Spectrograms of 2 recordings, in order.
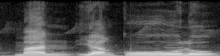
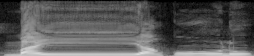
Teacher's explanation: memasukkan suara nun sukun kepada ya pada huruf yang hidup setelahnya dan berdengung pada huruf pertama sehingga menjadi panjang. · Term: idgham bi gunnah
